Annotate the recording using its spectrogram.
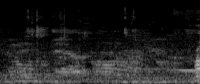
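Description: Quiet, indistinct voices with the soft background noise of a casino table.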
